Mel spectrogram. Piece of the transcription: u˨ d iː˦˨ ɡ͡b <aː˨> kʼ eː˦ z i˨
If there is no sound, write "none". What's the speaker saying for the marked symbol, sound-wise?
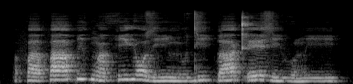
aː˦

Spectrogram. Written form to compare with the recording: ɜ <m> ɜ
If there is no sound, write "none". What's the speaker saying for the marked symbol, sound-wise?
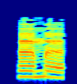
m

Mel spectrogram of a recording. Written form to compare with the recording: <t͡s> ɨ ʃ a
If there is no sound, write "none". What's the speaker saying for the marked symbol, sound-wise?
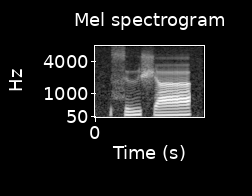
s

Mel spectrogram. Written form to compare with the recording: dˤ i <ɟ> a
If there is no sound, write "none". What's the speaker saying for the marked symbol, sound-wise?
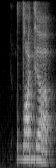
ɡʲ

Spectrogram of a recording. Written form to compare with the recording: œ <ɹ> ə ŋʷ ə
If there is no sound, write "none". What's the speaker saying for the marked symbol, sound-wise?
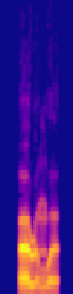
ɹ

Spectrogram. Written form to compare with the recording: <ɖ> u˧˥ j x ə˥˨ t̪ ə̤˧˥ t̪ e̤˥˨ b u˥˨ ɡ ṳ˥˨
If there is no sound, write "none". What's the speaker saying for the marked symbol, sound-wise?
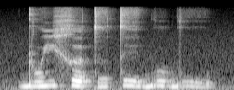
ɖ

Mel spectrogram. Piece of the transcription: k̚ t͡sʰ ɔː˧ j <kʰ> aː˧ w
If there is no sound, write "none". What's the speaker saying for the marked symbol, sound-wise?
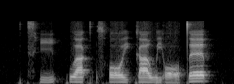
k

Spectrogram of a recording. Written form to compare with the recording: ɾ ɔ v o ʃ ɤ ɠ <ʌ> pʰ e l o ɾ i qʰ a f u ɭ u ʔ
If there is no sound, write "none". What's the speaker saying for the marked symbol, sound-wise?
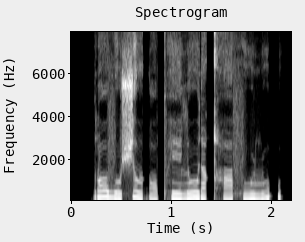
ɔ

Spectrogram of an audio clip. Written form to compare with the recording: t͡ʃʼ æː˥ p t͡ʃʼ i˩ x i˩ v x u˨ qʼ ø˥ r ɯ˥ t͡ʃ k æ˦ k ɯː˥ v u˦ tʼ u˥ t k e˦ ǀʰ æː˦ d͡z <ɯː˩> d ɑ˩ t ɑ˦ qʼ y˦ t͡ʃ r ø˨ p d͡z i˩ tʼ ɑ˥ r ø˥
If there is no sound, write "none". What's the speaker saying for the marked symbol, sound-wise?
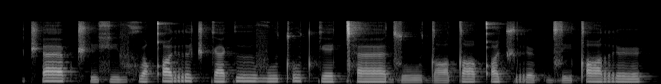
uː˩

